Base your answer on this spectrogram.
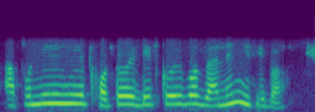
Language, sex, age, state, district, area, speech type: Assamese, female, 30-45, Assam, Dibrugarh, rural, conversation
